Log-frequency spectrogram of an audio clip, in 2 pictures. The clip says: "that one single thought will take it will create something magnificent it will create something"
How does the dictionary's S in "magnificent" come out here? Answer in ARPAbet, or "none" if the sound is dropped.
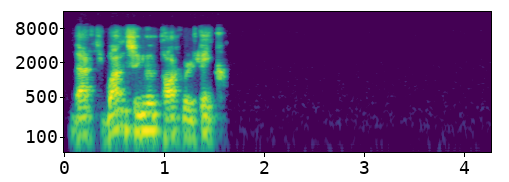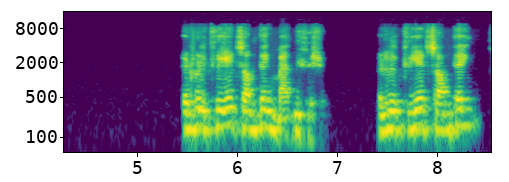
SH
